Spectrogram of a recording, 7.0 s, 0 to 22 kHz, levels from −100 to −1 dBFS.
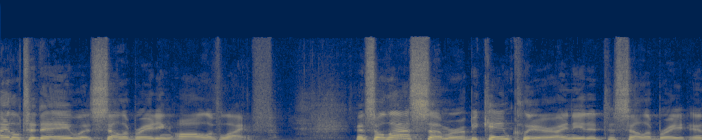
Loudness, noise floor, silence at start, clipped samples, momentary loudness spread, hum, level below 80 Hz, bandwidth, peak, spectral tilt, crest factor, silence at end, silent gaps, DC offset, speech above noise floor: -38 LUFS; -59 dBFS; 0 s; under 0.1%; 13 LU; none; -80 dBFS; 16.5 kHz; -22 dBFS; -3.5 dB/octave; 18 dB; 0 s; none; under 0.1%; 20 dB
